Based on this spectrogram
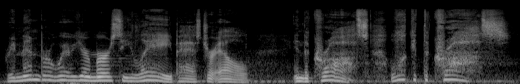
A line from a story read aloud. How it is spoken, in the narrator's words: Someone to whisper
